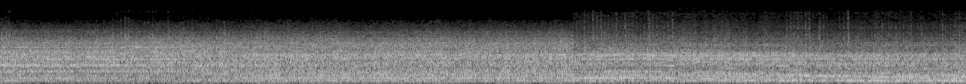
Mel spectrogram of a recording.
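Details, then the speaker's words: Combine running during 2022 corn harvest, windy conditions, heard standing outside beside it: a small loose plastic shield clatters lightly over smooth steady running and stops when held by hand; chain tension checked fine; otherwise machine sounds smooth. "this little Shield is rattling I don't know if you'd hear that from the cab or not but it's obvious when I hold it but otherwise I think it sounds pretty smooth"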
